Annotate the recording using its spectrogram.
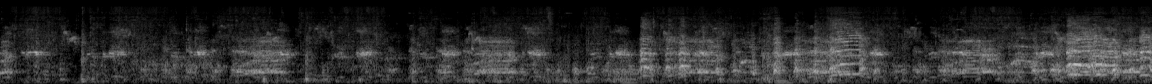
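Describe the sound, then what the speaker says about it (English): Hens in a farmyard cluck and squawk in a loud, excited chorus after one of them has laid an egg, with repeated calls overlapping steadily and building toward the end. "one chicken laid an egg over there, and then let the rest of them know that she laid an egg"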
